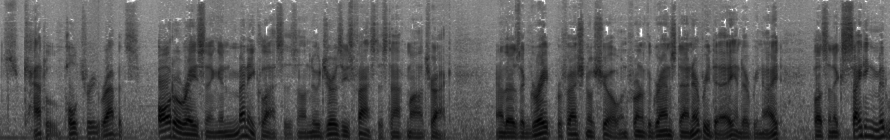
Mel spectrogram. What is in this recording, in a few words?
Flemington Fair commercial live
